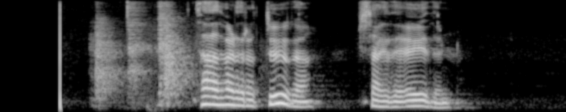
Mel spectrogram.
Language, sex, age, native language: Icelandic, female, 50-59, Icelandic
